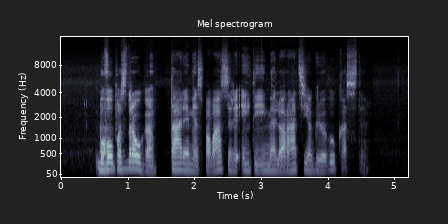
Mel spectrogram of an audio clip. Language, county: Lithuanian, Kaunas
